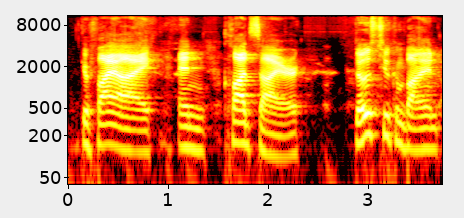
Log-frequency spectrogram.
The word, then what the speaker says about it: Grafaiai: Oh yeah, you could do that, but Grafaiai is like if you get two of them on your bench, you have two coin flips to poison.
